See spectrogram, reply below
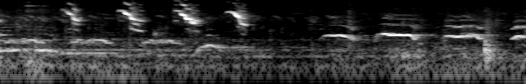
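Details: Backyard chickens: four loud falling peeps, then lower, drawn-out whining notes that dip at the end, with soft low clucking throughout.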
